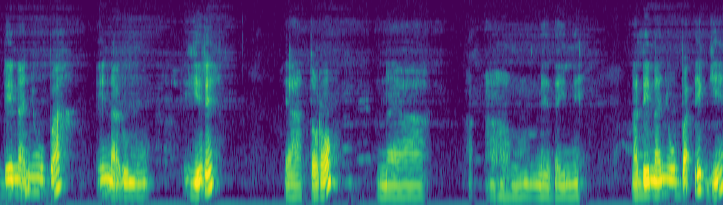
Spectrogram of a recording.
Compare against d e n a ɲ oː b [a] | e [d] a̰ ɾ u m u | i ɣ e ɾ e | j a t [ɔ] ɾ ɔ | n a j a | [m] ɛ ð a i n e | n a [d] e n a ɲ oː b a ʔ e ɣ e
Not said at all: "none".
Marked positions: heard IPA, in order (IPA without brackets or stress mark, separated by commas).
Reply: a, n, ɔ, m, d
